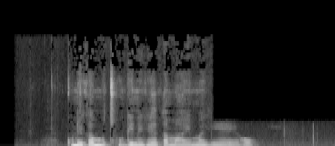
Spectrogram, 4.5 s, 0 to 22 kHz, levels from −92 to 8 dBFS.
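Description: From the start, the speech carries generation loss. It sounds swirly, smeared and hollow, and consonant attacks blur. It likely went through MP3 at 64 kbit/s about four times, each pass adding fresh quantisation noise and spectral holes. Nothing sounds above 16.5 kHz.

At 2.82 s, after "mũtũngi nĩgetha maĩ", the sound turns dull and boxy with no gap. This is likely an input switched to a poorer device. The band stops at 3.8 kHz. Level drops about 5 dB, and a new noise floor sits roughly 40 dB below the speech until the end.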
